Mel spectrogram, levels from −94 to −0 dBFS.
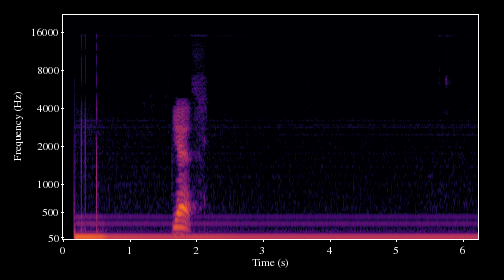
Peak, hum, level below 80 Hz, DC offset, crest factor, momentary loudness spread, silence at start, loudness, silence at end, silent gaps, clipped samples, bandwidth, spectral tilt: -20 dBFS; none; -46 dBFS; under 0.1%; 24 dB; 17 LU; 0.15 s; -45 LUFS; 0 s; none; under 0.1%; 16 kHz; -7 dB/octave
